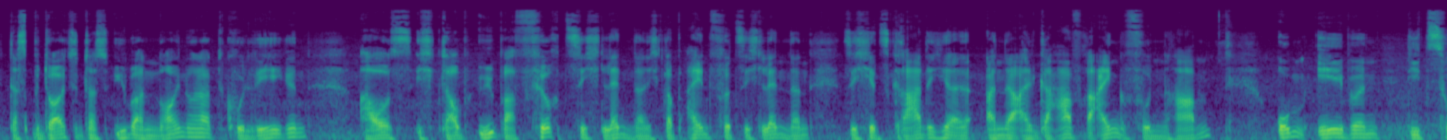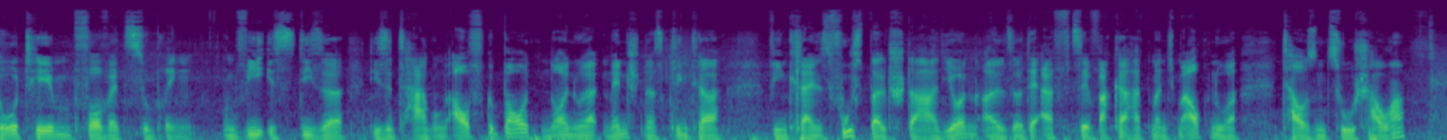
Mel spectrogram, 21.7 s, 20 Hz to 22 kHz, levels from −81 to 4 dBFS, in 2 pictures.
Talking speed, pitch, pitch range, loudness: 160 wpm, 85 Hz, 80-100 Hz, -21 LUFS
